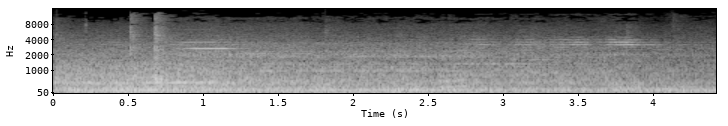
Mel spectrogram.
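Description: Steady low rumble of background road traffic. Two sharp clicks come just over half a second in, and faint high thin tones follow in the second half.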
